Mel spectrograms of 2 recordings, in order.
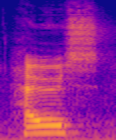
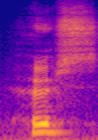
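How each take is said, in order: First: The vowel is an 'ow' diphthong. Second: The vowel is a long 'oo' sound.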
